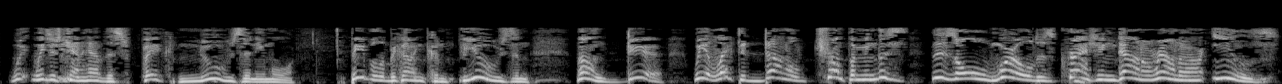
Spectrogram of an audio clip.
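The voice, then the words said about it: Thurston Howell III impression, Mainline accent. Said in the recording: “your Thurston Howell III impression ... the mainline accent”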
